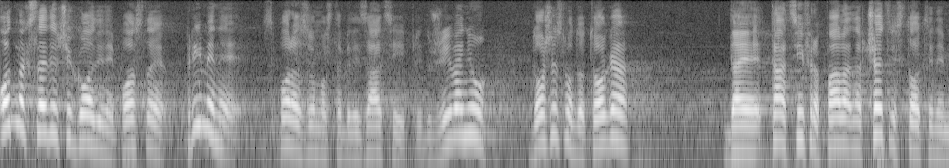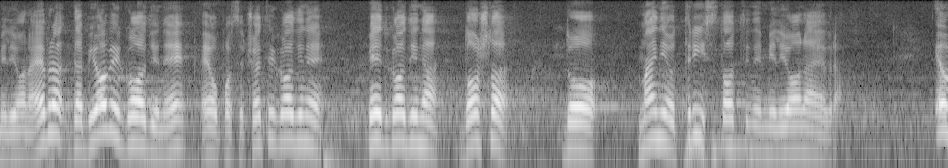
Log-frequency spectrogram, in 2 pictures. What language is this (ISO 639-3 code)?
srp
